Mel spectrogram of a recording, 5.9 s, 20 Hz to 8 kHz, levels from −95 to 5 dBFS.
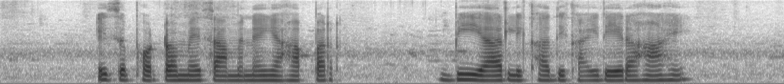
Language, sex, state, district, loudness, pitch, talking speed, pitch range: Hindi, female, Rajasthan, Jaipur, -22 LUFS, 170 Hz, 120 wpm, 165-170 Hz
